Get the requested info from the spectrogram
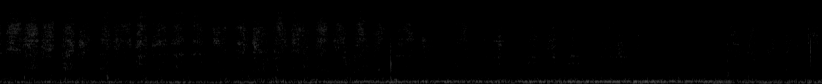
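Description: Fabric-backed sandpaper strip pulled back and forth, shoe-shine style, around turned wooden chair legs to distress the black chalk paint: faint, quick, irregular rubbing strokes that thin out near the end.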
